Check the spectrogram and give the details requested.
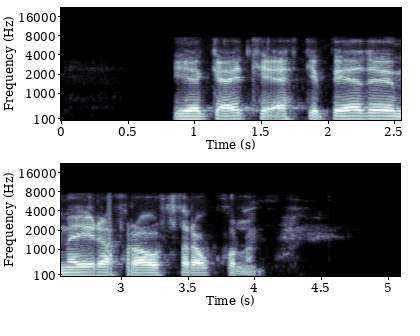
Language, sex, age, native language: Icelandic, male, 50-59, Icelandic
